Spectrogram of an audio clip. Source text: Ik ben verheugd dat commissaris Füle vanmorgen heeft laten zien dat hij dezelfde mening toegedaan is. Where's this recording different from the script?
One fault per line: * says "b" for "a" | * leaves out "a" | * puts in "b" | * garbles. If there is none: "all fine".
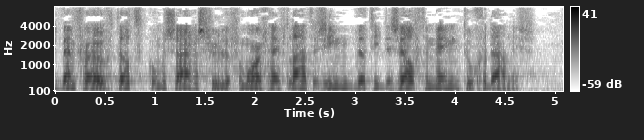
all fine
